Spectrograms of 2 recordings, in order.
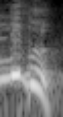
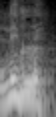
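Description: First: "Leave me" higher and louder, fed up; irritated refusal. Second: Said in the usual way. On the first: Retold or imitated. Mary, pressed again by Martha, answers annoyed. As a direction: snap "Leave me" back, clearly annoyed. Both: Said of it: "Mary said".

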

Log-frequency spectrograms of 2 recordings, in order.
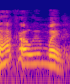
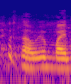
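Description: First: Chuckling, a bit higher and louder; a grinning worker shrugs it off; laughing reply. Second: Said in the usual way. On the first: Retold or imitated. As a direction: laugh it off happily. Workers react to dollar payment. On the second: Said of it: "repeats the quote in own voice".

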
